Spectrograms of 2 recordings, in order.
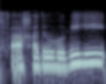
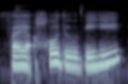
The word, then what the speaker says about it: فيأخذوا به: It's not فأخذوه به, it's فيأخذوا به, which means so they take with it.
